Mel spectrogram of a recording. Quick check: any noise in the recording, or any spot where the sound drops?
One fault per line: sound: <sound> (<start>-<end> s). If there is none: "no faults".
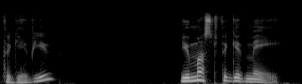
no faults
